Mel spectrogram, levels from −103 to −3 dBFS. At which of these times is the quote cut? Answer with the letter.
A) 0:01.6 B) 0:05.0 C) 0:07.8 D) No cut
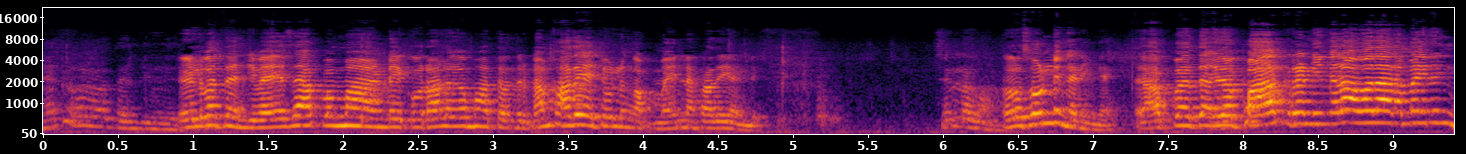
D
